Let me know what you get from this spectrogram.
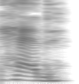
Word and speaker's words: H-E-B: M-E-I-J-E-R. – Yeah, that sounds right. – Okay, the one that's down near you, it's H-E-B. Is that how you say it or is it Heb? – Oh my goodness. No, it's H-E-B and it is...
